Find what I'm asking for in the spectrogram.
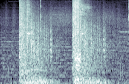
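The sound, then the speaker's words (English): Shotgun gunfire in a video game: two loud, booming blasts, each followed by a dense, sustained roar of noise that fills the short clip. “So we're just kind of running around while we get shot at by shotguns.”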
